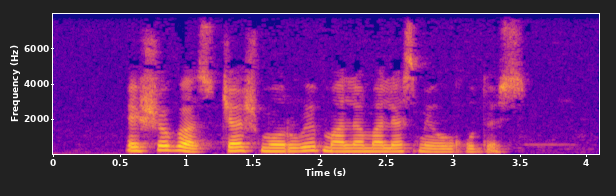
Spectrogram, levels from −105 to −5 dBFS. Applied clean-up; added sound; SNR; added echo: none; none; none; none.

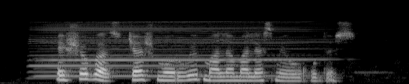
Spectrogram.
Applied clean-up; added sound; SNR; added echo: none; Harmonica; 12 dB; none.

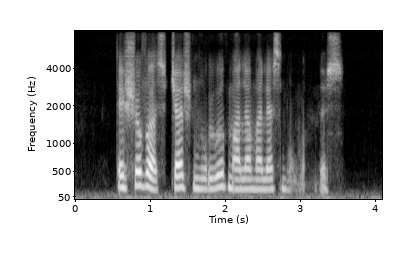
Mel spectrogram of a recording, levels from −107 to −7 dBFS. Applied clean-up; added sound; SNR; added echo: neural diffusion model UNIVERSE++.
